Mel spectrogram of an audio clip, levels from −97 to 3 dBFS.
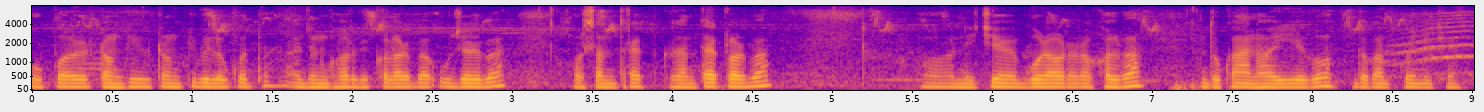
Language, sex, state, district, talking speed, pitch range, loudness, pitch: Bhojpuri, male, Bihar, Gopalganj, 250 wpm, 125-135 Hz, -20 LUFS, 130 Hz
